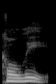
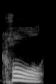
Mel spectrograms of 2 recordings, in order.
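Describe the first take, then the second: First: The surname is said as two syllables. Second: The surname is said as one syllable. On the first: The speaker calls it right. "It's Coley" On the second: The speaker calls it wrong. "I said it wrong"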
